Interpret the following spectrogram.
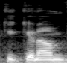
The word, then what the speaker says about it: Gnome: I'm going to pronounce it Gnome because I know what an acronym is, but if whatever.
